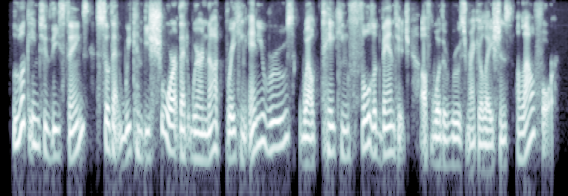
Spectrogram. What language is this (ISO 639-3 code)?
eng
